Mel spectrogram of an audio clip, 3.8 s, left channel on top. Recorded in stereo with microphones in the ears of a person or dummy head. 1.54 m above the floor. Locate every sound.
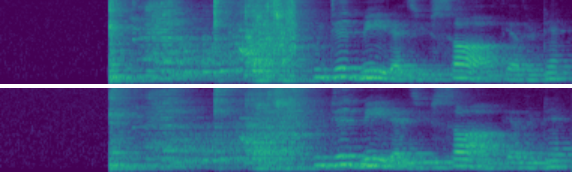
0.7 s a toilet flushing: 55° left (ahead or behind), 0.5 m
2.1 s a woman speaking: 40° left (ahead or behind), 0.9 m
